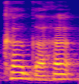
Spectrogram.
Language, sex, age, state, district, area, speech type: Sanskrit, female, 45-60, Tamil Nadu, Coimbatore, urban, read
